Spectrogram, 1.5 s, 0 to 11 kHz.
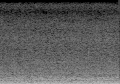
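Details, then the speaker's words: Coleman dual-compressor RV air conditioner newly installed in an Alpha, test run after install. Steady hum and airflow, no rattle or squeal; it runs normally with compressors at 8.50 and 8.52 A in spec and a 21-degree differential. "So right there, I mean, those two compressors are in spec. Fans are doing good. 21 degree differential on that. So this unit going in this Alpha is ready to go."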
